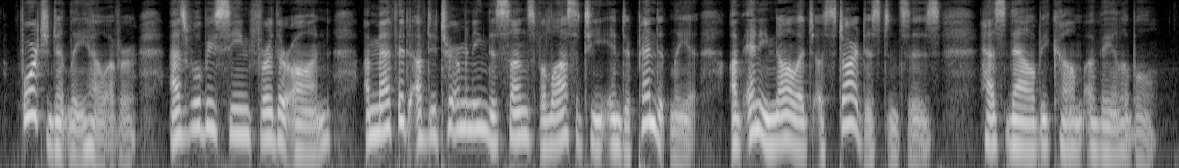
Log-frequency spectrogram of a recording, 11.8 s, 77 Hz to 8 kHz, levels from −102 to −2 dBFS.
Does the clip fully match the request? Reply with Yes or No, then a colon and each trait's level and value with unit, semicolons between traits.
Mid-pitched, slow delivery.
Yes: medium, 160 Hz; slow, 130 wpm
